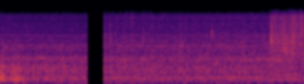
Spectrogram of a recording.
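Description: Breaded pork cutlets shallow-frying in oil in a frying pan: a steady, gentle sizzle. It cuts out for a moment a little over a second in, and grows louder and brighter near the end.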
